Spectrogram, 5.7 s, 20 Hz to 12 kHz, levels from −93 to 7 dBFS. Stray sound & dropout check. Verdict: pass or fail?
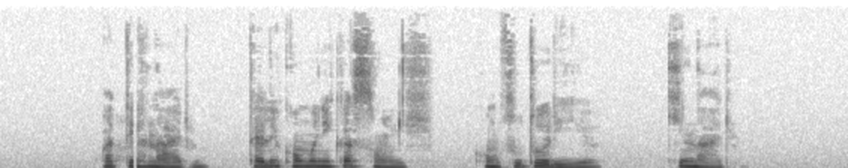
fail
